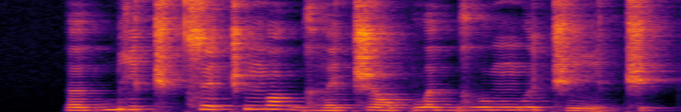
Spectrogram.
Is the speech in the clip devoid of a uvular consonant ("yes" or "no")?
yes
